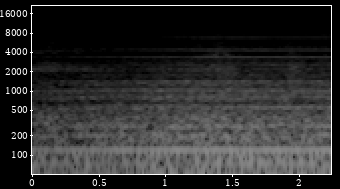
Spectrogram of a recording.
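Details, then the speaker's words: Hcalory 5–8 kW 12 V diesel air heater, newly assembled, first power-on to check the fan for rubbing against the housing: a soft, even low hum with no scraping; the blower fan runs normally. "Quick press on the power. I hear the fan."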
